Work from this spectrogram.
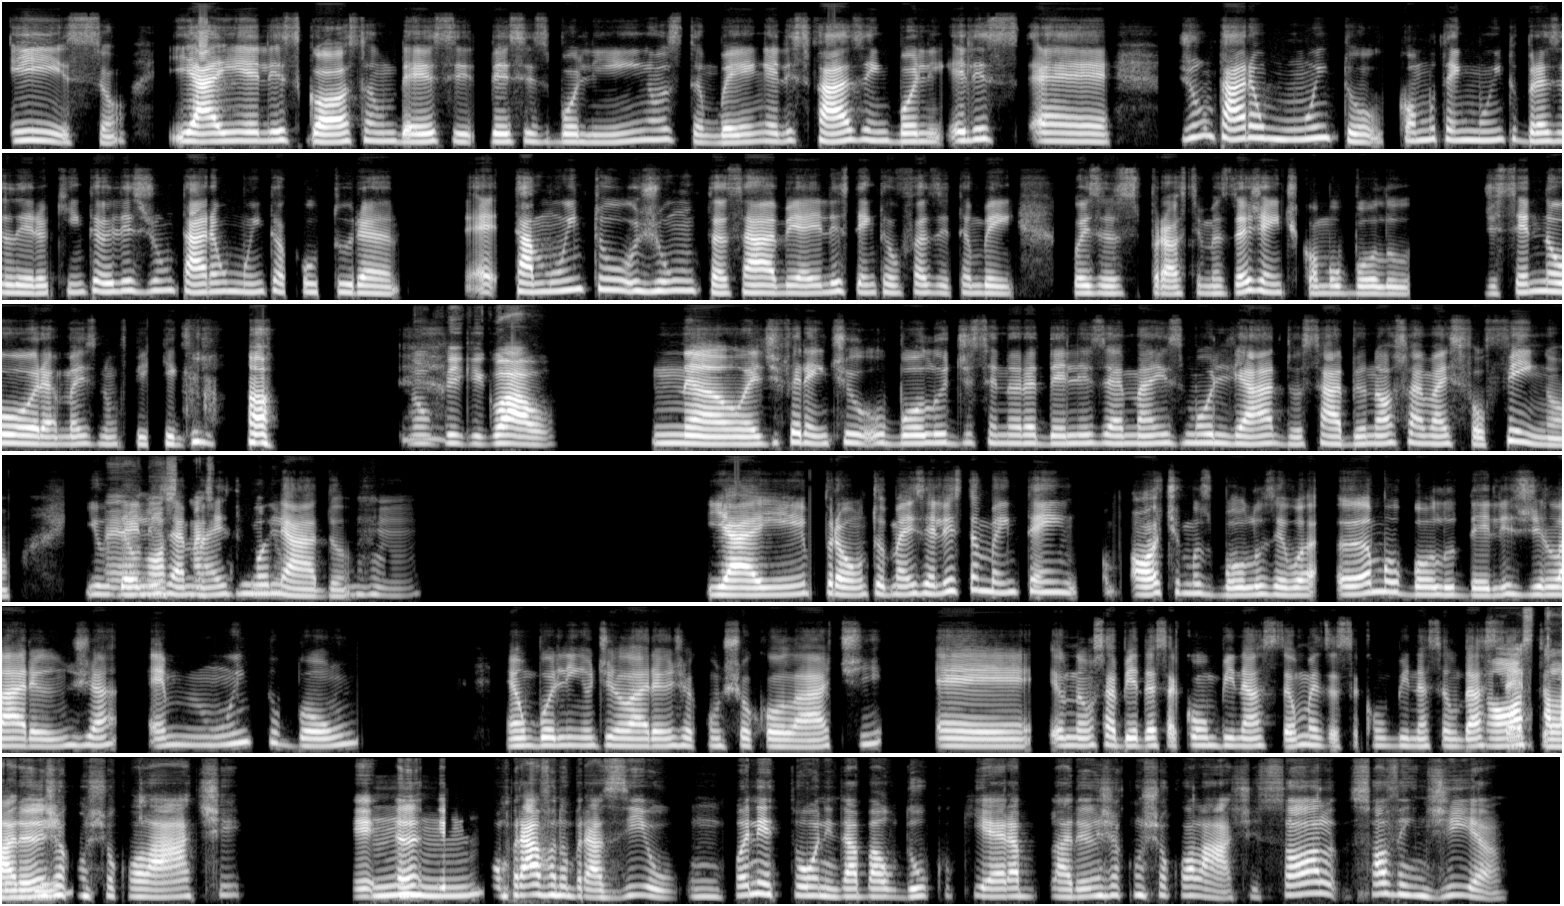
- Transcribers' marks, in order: giggle
- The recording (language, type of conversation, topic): Portuguese, podcast, Qual ritual de café da manhã marca a sua casa hoje em dia?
